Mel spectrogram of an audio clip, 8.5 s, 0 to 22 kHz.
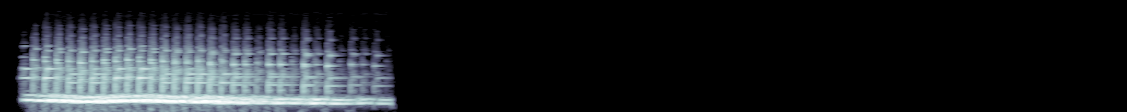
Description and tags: A marimba with multiple FX applied to it
170bpm, Marimba, Tumble, Warped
